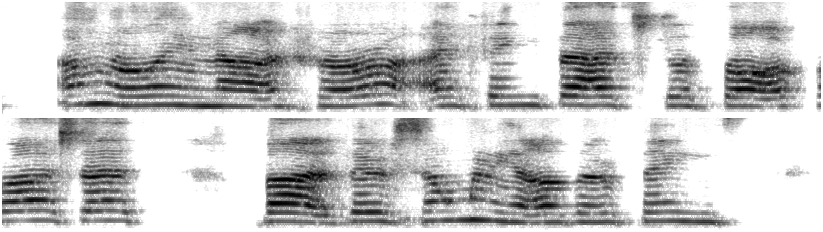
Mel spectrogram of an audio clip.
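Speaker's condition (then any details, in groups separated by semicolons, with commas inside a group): ALS, bulbar onset; early speech change, sounded drunk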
